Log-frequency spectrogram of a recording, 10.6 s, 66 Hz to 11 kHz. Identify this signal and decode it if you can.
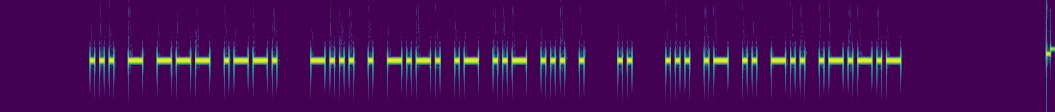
Morse code, heard as a keyed tone, about 25 wpm, 700 Hz. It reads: STOP BECAUSE I SAID.
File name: practice / 25wpm / Sentences with 2-Word Phrases - 25wpm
